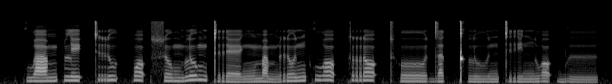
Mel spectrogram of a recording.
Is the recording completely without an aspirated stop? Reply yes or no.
no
